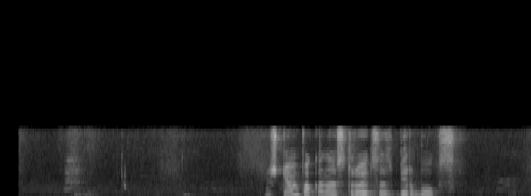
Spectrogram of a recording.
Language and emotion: Russian, neutral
